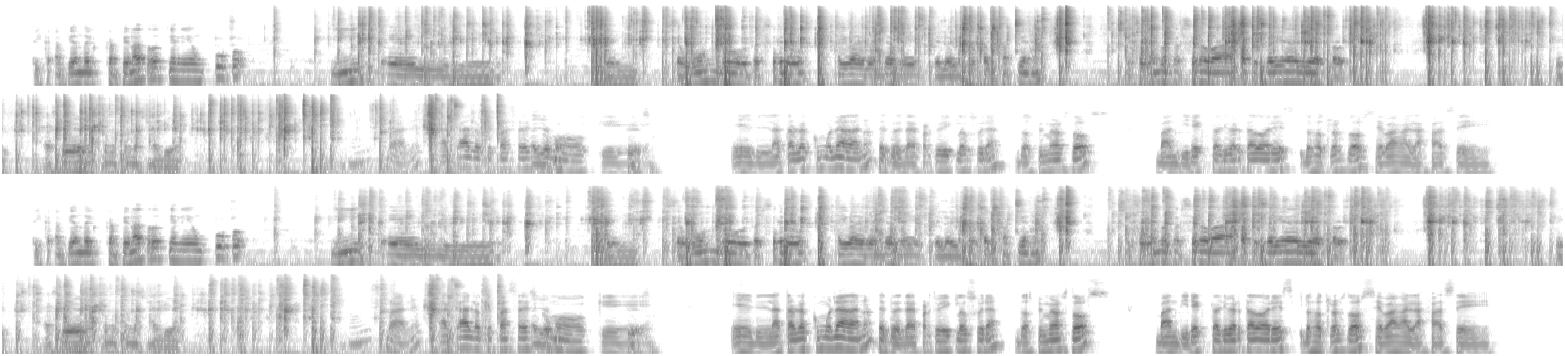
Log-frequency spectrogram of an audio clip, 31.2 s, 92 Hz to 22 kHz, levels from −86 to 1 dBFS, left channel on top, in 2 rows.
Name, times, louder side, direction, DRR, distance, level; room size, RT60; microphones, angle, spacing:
voice 1, 0.3-2.4 3.3-5.0 6.0-8.0 8.3-10.4 11.2-13.5 15.4-15.7 16.0-17.4 20.9-21.2 21.9-22.1, equal, 5° left, 0.4 m, -47 dB
sound 1, 2.7-2.8 3.1-20.6, left 7 dB, 75° left, 0.6 m, -40 dB
voice 2, 19.1-22.1 22.9-26.7 27.1-30.5, right 5 dB, 75° right, 0.4 m, -49 dB
4.7 x 2.1 x 2.2 m
head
